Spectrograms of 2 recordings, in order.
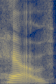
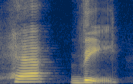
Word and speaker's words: heavy: Não dá pra falar have, porque daí a gente vai estar falando o verbo ter, possuir. E não é isso, é heavy.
